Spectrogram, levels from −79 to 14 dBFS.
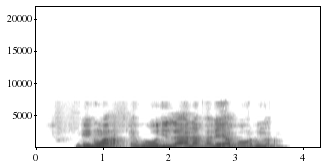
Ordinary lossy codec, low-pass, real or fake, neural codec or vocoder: AAC, 32 kbps; 7.2 kHz; fake; codec, 44.1 kHz, 7.8 kbps, Pupu-Codec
